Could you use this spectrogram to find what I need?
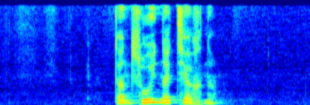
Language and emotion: Russian, neutral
